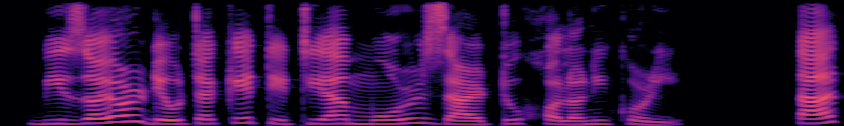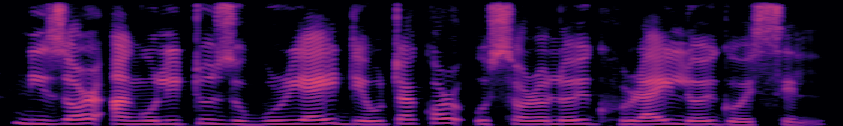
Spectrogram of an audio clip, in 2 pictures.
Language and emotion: Assamese, neutral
